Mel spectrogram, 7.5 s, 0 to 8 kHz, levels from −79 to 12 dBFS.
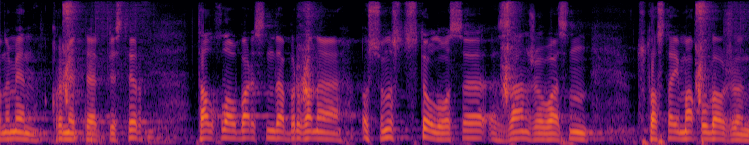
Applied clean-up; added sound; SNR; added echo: none; Fire; 13 dB; none.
